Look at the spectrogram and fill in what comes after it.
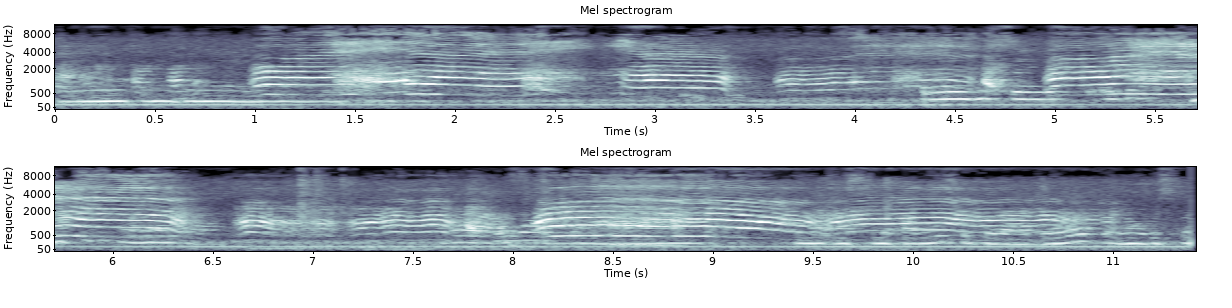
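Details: About four strong crying bursts separated by breaths from a newborn baby boy just after birth, second baby, cord noted around him, steady low room hum; vigorous cry.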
